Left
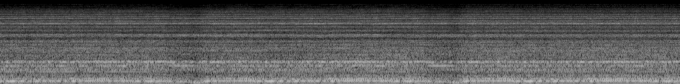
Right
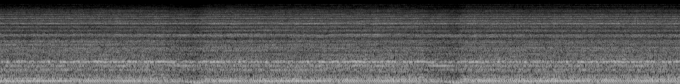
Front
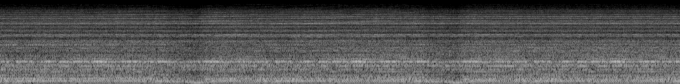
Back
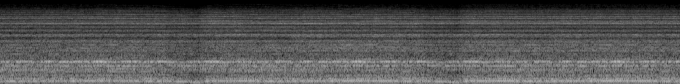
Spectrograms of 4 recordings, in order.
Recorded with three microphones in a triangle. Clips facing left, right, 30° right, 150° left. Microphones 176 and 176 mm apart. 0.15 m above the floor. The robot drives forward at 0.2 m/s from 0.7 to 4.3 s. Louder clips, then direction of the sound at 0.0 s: Right 1 dB, front 2 dB; 55° left.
